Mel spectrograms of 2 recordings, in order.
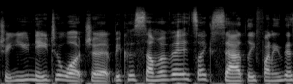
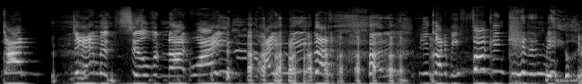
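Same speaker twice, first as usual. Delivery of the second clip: imitating angry yelling; 8 dB louder than usual. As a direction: wail loudly at the thieving fox. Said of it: "yelling about this fox that takes his hat".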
